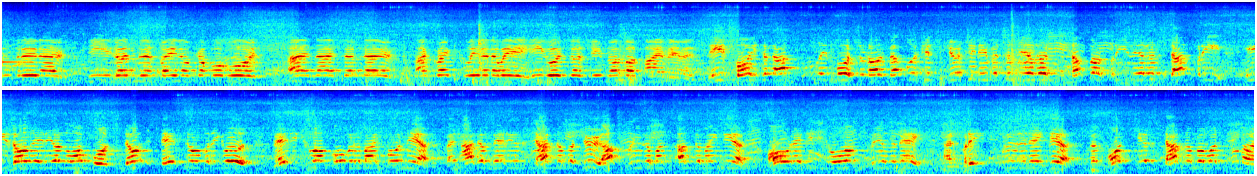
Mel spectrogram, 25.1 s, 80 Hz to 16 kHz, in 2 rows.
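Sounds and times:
commentator talking over loudspeaker: 0.0s - 25.0s.

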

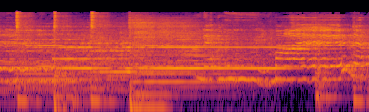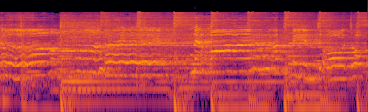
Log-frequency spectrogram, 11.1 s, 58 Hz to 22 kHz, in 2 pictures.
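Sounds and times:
woman singing with vibrato: 0.0s - 1.9s, 2.7s - 11.0s
live band with keyboard: 0.0s - 11.0s.

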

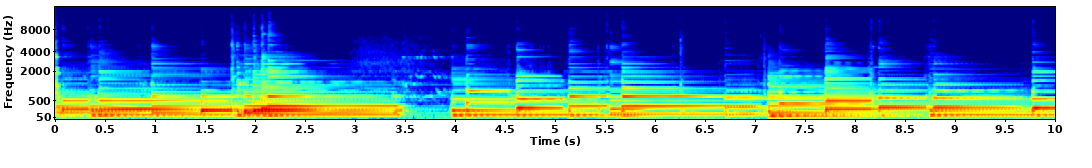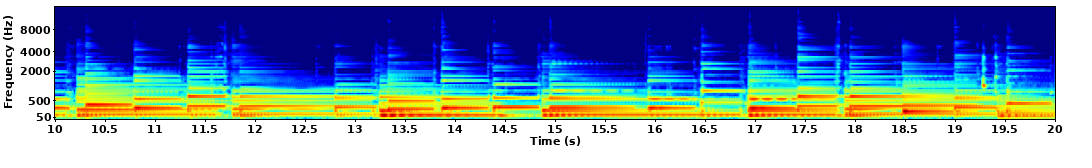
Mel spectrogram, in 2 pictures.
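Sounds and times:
classical guitar fingerstyle: 0.0s - 20.0s.

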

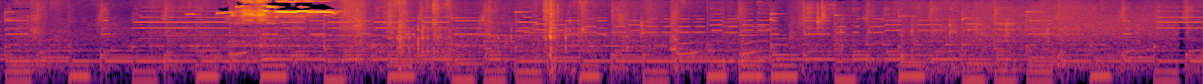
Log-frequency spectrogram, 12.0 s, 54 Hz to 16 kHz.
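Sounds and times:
background music: 0.0s - 12.0s
dog whining: 1.7s - 4.8s.

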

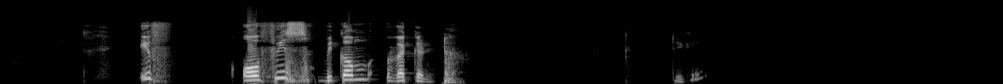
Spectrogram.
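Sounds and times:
intake of breath: 0.4s - 1.2s.

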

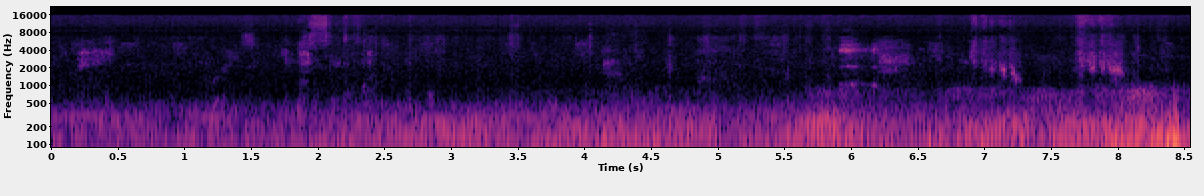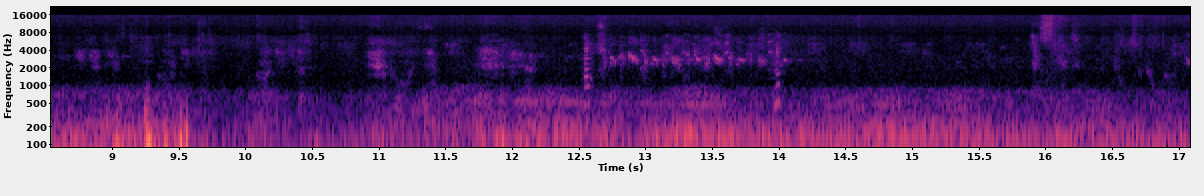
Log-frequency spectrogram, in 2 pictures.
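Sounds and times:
low rumble: 0.0s - 17.0s.

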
